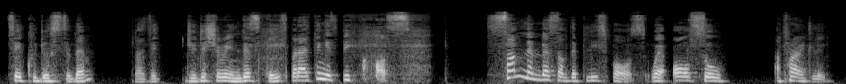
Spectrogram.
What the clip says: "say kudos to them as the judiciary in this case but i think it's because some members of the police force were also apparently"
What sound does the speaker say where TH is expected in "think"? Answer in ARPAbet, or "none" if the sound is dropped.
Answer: TH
